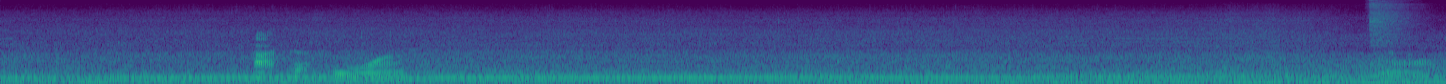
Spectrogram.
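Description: Busy road traffic near Pulogadung with motorbikes, cars and buses passing as a steady low rumble and engine hum, heard from close by, with a person speaking briefly over it.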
